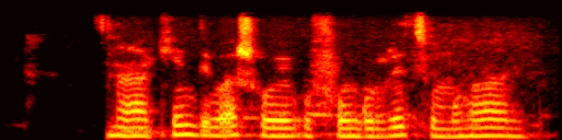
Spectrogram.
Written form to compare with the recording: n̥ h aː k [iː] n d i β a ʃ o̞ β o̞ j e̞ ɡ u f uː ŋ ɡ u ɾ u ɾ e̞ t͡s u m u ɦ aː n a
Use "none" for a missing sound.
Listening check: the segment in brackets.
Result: iː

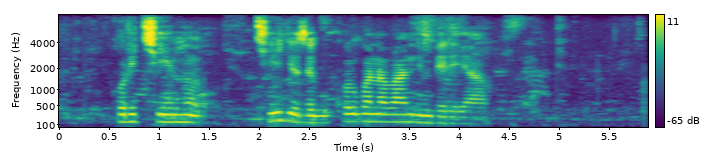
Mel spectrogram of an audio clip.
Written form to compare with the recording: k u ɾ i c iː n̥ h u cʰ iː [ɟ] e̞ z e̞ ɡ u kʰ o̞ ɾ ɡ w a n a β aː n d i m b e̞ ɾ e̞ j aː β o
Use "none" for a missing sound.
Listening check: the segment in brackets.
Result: ɟ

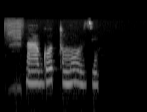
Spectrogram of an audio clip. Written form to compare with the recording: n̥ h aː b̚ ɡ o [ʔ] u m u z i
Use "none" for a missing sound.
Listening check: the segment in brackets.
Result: t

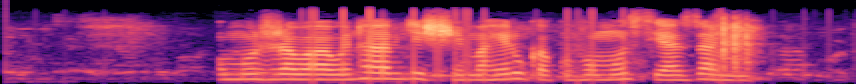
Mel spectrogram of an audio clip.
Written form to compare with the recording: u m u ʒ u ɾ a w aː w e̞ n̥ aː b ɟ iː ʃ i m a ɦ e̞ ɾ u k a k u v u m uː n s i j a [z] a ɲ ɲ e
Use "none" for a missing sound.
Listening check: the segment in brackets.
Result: z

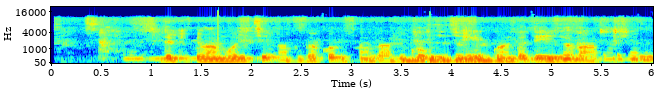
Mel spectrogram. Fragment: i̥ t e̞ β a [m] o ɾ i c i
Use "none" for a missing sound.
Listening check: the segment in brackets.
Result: m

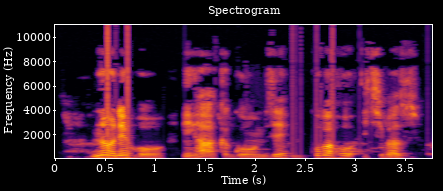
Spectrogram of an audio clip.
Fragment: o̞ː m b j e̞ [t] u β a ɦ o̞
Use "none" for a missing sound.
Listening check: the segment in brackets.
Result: k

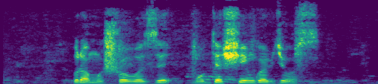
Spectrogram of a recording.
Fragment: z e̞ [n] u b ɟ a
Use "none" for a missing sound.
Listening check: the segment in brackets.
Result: m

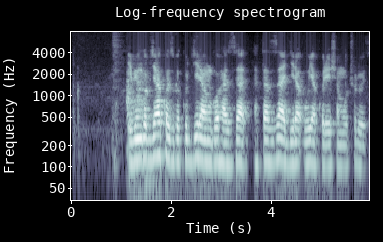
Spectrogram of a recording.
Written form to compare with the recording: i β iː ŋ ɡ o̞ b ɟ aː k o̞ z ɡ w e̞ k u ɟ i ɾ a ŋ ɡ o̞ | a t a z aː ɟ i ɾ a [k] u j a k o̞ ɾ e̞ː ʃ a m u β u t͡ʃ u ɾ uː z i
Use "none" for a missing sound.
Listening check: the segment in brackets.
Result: ʔ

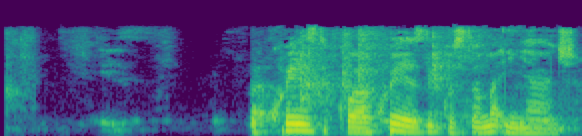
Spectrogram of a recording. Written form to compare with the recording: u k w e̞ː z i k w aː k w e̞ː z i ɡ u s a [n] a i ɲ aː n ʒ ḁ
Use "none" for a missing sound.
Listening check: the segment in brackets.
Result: m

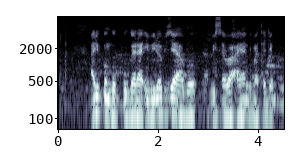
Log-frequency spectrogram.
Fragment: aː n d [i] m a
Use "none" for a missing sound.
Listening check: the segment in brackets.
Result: i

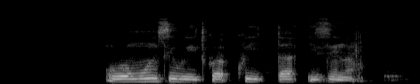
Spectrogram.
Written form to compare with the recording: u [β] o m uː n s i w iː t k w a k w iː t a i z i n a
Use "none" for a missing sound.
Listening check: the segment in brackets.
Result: w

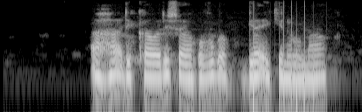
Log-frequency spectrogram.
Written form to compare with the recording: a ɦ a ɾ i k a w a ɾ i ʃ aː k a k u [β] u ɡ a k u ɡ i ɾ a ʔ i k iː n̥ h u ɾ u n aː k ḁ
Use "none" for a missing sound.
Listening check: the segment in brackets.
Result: v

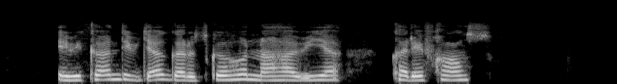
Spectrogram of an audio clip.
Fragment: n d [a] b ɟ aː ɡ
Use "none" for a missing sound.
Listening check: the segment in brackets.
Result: i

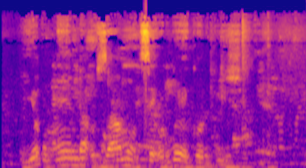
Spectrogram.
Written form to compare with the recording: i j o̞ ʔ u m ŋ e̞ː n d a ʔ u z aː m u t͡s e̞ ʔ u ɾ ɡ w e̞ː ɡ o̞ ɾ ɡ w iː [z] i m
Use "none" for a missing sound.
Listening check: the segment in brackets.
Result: ʒ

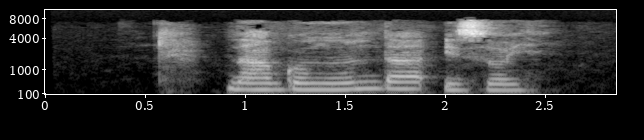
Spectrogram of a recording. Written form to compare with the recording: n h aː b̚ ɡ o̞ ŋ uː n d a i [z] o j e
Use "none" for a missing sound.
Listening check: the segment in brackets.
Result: z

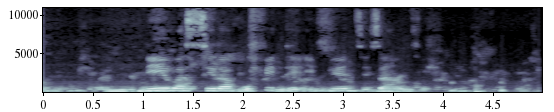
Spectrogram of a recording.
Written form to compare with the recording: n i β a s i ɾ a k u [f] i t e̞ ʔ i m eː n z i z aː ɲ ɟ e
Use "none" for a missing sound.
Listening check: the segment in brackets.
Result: f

